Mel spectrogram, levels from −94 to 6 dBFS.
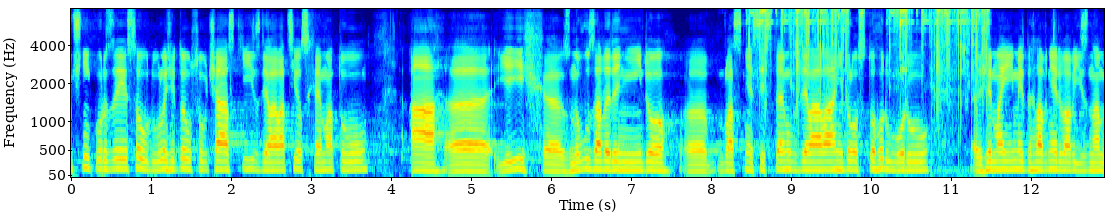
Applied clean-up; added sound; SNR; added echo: none; Rattle / Keys jangling; 4 dB; none.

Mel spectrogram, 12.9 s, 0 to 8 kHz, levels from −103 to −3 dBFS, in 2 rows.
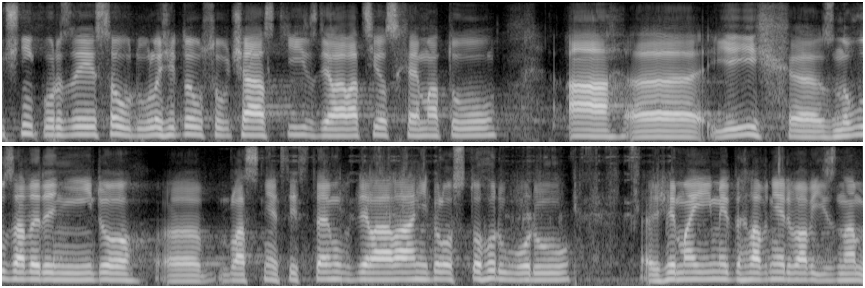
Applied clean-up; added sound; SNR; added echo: neural separator model SepFormer DNS4.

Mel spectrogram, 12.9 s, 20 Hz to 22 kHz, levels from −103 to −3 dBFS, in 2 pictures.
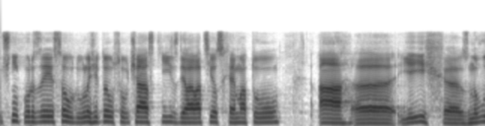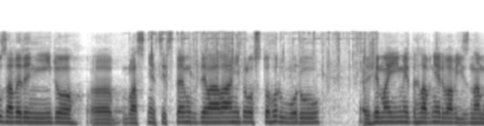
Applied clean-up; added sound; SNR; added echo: neural mask model RNNoise.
